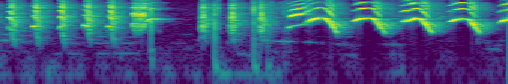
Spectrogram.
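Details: Javan myna singing, played to coax other birds into song: rapid harsh buzzy bursts, a short pause, then a run of loud squeaky whistles that sweep sharply up and fall away, repeated several times per second.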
